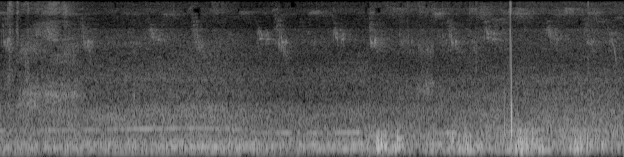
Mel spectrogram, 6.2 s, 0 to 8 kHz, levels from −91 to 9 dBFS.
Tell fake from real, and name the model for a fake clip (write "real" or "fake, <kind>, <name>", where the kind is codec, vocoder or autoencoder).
real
